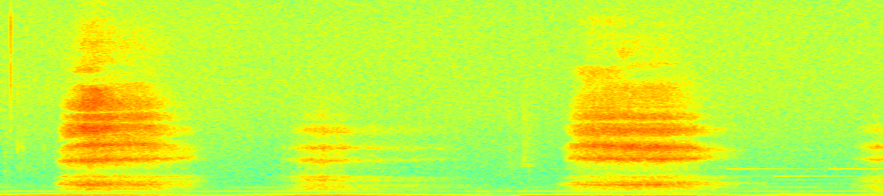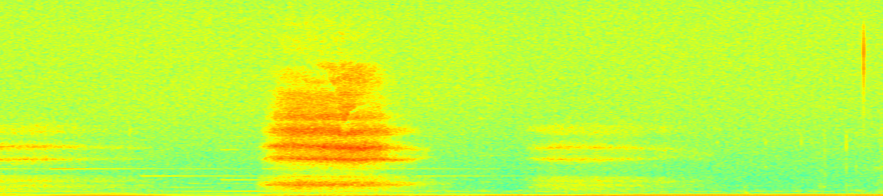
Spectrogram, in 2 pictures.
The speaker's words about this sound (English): We open our mouths and relax our jaw, taking in an active inhale and a passive exhale, which sounds a little bit like this.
